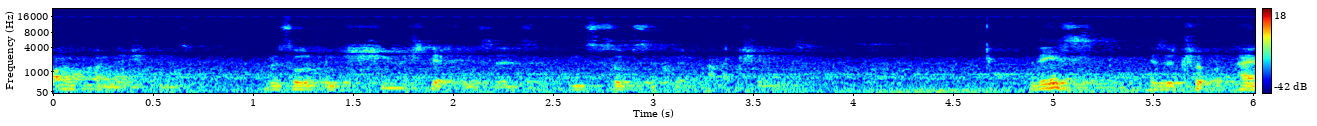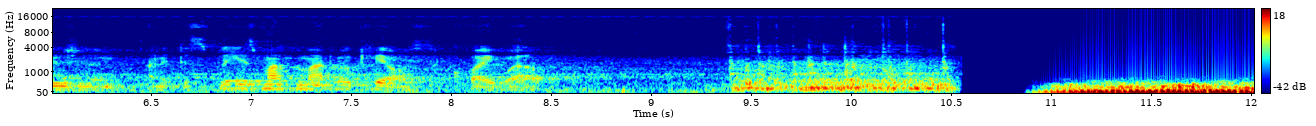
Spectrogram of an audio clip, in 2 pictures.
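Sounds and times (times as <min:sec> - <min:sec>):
loud low hum: 0:10.9 - 0:12.0.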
